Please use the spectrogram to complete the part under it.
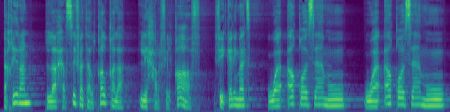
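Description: A man teaching Quran recitation rules, explaining calmly and chanting the examples slowly. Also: mid-range voice. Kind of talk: tajweed lesson with slow recited examples. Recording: long reverb.

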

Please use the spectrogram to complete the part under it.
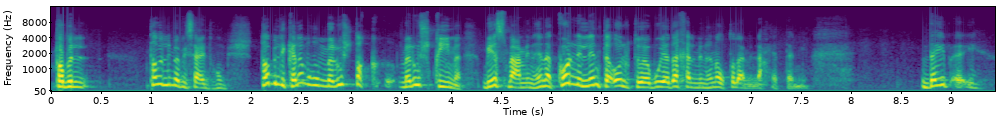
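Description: Lively fast-talking Egyptian woman preacher. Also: dull audio. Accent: Egyptian Arabic. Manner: passionate, rising to high exclamations, acts out quoted voices. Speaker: religious speaker. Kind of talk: Ramadan sermon talk.

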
